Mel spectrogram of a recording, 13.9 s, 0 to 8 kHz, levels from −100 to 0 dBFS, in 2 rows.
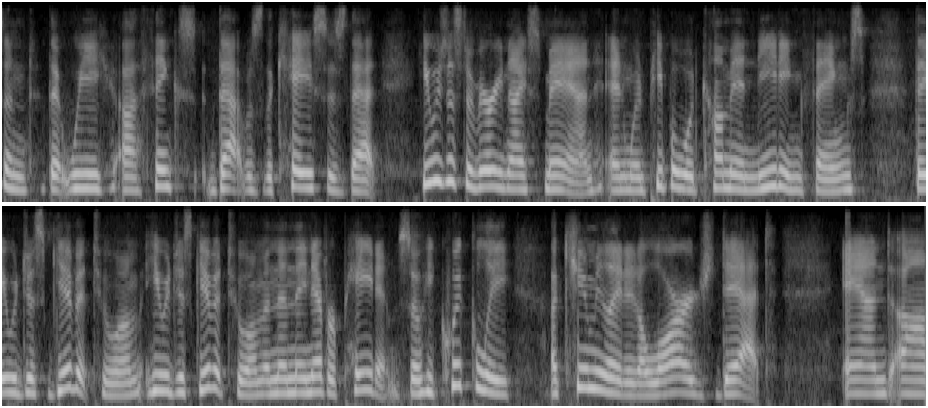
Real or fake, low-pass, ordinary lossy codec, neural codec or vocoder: real; 7.2 kHz; Opus, 32 kbps; none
